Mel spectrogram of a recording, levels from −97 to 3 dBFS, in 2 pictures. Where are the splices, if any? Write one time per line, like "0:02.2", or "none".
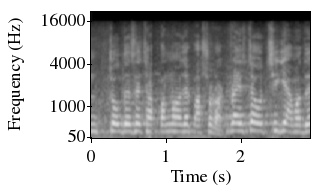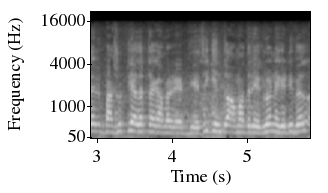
0:01.8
